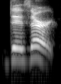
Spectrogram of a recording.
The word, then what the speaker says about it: dessert: dessert yes so we gotta be careful with the pronunciation here because there is a very similar word which is desert so notice how this word here has two s's and this one only has one s so if i'm talking about this i'm going to pronounce it dessert go ahead and repeat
